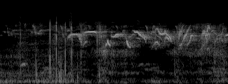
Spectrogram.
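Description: A sparrow chirps in the morning with quick, high, twittering calls over a soft, low background. The calls are close and moderately loud and come in a lively, uneven run.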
